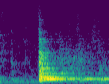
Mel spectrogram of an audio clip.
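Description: Amplified electric guitar struck sharply a little under a second in, then a low note left ringing and sustaining.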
